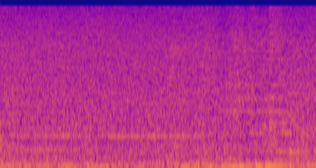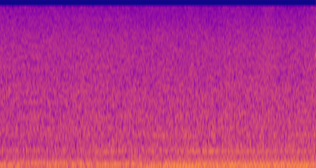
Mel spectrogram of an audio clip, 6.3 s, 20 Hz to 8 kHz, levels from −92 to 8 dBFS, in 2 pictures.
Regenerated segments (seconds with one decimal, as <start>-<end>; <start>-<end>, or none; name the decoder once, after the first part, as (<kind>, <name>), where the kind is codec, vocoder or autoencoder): 2.2-3.0 (codec, SNAC)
